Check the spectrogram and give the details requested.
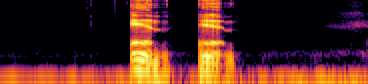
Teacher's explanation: Your mouth is mostly closed, right? So the sound has to come out through the nose. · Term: nasal sound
